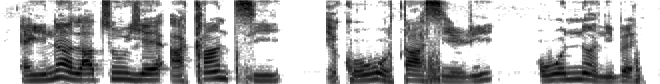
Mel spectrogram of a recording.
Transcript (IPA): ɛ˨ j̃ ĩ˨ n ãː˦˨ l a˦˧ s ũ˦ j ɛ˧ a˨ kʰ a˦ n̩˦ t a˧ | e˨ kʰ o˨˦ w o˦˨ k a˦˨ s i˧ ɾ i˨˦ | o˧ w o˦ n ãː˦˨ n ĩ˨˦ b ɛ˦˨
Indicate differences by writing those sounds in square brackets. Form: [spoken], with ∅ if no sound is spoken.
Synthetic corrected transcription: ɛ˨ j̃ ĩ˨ n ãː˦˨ l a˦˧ [t] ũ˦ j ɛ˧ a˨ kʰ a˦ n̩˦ t [i˧] | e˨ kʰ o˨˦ w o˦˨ [t] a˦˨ s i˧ ɾ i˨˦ | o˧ w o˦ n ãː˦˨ n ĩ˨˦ b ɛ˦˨

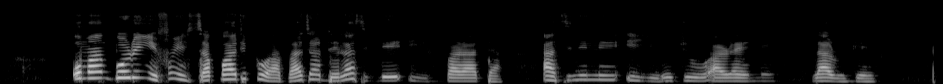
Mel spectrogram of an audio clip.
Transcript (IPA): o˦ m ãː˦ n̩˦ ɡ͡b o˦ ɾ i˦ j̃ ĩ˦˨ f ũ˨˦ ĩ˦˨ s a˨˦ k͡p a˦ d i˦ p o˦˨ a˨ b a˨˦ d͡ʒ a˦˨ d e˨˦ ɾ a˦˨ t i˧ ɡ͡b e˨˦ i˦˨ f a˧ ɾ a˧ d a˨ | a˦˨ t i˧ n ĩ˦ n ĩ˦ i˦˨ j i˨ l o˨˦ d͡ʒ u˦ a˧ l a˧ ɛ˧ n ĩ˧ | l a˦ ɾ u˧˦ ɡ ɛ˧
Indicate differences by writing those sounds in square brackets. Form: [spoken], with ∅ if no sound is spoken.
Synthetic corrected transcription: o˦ m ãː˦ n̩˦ ɡ͡b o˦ ɾ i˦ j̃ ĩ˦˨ f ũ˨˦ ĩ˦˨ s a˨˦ k͡p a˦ d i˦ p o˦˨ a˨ b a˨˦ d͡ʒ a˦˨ d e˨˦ [l] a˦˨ t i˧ ɡ͡b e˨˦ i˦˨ f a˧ ɾ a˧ d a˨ | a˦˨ t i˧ n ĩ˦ n ĩ˦ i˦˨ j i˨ l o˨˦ d͡ʒ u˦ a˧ [ɾ] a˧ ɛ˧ n ĩ˧ | l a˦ ɾ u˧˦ ɡ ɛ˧

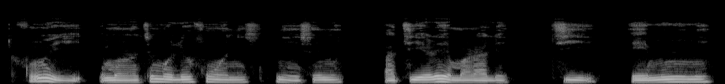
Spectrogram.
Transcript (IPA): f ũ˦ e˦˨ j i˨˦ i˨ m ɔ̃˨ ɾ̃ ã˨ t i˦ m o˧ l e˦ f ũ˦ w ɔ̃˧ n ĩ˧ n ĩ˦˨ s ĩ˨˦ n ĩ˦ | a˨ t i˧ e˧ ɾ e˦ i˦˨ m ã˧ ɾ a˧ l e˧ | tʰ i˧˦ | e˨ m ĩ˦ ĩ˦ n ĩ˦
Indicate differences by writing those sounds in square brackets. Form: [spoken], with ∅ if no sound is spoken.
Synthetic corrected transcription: f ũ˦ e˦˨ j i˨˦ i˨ m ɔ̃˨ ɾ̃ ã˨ t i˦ m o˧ l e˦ f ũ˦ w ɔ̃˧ n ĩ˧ n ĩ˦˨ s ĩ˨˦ n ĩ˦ | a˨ t i˧ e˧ ɾ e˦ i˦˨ m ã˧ ɾ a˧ l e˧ | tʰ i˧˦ | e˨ m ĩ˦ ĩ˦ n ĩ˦

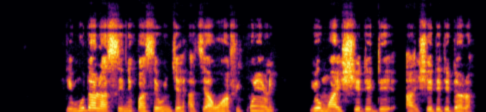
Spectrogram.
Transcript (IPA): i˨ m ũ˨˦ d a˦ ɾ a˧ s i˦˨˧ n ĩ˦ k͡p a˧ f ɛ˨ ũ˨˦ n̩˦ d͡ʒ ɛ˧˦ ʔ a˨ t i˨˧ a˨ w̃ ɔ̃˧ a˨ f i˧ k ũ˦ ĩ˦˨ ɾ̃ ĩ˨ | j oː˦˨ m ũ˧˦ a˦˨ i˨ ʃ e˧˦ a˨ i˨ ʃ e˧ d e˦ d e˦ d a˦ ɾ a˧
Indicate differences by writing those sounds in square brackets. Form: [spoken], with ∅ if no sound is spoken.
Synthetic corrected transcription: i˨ m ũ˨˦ d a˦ ɾ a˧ s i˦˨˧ n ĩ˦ k͡p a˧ [s] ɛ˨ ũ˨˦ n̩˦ d͡ʒ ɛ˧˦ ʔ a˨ t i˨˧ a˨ w̃ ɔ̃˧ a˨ f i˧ k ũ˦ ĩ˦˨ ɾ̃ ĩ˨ | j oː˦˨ m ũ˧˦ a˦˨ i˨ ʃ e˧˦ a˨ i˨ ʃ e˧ d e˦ d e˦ d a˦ ɾ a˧

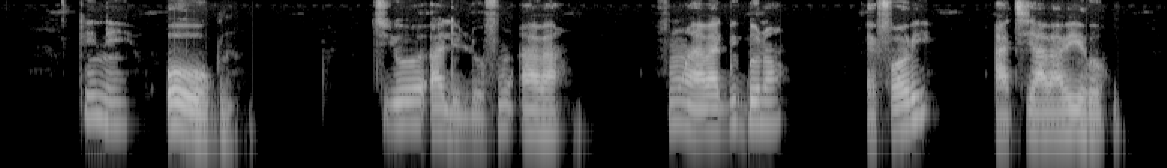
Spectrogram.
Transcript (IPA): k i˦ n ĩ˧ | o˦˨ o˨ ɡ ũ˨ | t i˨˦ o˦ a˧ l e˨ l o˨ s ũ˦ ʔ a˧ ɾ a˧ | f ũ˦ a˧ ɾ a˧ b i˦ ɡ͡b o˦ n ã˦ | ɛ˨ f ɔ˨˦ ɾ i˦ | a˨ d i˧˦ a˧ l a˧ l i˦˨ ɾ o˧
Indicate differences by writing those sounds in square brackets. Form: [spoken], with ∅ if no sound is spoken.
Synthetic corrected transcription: k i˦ n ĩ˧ | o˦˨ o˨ ɡ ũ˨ | t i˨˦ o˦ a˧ l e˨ l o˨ [f] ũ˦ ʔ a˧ ɾ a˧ | f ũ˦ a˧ ɾ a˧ [ɡ͡b] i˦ ɡ͡b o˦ n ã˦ | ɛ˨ f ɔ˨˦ ɾ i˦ | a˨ [t] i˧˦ a˧ [ɾ] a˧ [ɾ] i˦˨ ɾ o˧

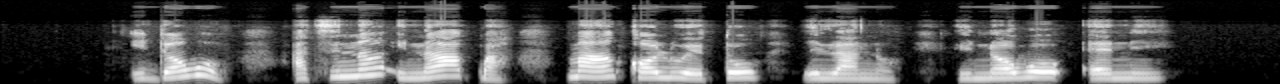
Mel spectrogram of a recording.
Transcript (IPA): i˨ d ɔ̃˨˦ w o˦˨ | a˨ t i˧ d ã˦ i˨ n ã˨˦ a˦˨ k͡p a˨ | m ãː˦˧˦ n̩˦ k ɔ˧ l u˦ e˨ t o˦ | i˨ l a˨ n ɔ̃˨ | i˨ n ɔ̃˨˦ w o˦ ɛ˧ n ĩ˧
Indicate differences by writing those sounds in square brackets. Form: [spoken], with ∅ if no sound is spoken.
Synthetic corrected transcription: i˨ d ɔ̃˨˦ w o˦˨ | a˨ t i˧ [n] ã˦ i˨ n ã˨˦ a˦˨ k͡p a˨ | m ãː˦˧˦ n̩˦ k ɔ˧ l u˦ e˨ t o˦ | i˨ l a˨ n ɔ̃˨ | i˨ n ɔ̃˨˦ w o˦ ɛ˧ n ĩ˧

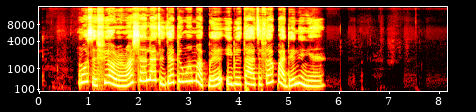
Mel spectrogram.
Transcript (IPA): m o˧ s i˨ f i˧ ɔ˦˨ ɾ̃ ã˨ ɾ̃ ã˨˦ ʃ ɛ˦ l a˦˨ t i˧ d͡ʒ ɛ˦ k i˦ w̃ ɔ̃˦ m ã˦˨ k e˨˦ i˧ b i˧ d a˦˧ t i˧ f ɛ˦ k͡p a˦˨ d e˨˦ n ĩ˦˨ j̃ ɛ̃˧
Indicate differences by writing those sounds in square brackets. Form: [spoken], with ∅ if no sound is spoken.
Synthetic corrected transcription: m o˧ s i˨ f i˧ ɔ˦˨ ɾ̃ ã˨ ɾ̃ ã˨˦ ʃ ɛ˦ l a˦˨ t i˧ d͡ʒ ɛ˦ k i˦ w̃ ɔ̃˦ m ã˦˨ [k͡p] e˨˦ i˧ b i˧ [t] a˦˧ t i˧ f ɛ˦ k͡p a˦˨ d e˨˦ n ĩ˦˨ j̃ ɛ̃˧

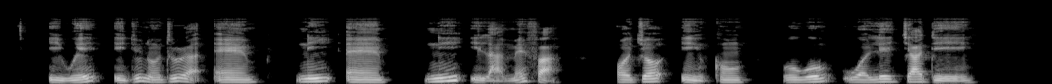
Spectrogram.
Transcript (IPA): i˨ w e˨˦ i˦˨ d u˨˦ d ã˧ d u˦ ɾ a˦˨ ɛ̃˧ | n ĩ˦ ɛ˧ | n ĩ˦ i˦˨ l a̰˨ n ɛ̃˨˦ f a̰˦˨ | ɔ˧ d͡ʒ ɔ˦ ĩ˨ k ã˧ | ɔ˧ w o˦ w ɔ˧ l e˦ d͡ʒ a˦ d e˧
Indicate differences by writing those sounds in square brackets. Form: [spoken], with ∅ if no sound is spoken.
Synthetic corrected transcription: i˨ w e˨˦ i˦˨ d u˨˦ [n] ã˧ d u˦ ɾ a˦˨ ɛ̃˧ | n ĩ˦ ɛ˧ | n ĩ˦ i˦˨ l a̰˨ [m] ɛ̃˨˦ f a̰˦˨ | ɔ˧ d͡ʒ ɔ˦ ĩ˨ k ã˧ | [o˧] w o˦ w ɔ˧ l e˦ d͡ʒ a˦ d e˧

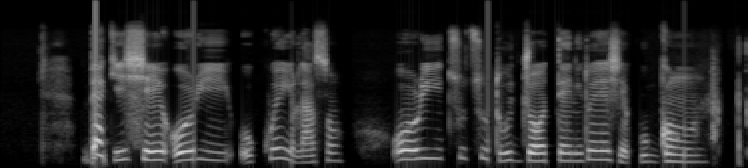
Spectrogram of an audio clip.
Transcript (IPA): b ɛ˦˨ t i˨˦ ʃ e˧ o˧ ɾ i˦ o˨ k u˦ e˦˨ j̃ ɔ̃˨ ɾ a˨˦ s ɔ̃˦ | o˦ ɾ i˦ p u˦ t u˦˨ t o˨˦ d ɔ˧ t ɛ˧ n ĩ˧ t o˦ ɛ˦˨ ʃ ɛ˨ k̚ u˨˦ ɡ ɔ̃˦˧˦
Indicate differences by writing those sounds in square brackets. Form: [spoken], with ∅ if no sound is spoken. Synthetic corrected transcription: b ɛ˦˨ [k] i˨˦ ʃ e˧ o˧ ɾ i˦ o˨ k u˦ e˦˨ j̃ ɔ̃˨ [l] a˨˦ s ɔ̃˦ | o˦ ɾ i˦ [t] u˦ t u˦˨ t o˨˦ [d͡ʒ] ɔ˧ t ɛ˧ n ĩ˧ t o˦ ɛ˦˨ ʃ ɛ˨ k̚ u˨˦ ɡ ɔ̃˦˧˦

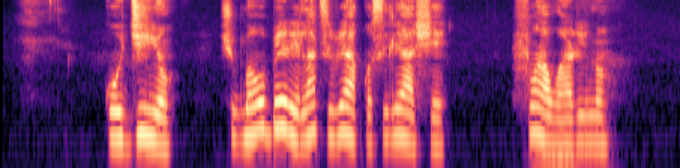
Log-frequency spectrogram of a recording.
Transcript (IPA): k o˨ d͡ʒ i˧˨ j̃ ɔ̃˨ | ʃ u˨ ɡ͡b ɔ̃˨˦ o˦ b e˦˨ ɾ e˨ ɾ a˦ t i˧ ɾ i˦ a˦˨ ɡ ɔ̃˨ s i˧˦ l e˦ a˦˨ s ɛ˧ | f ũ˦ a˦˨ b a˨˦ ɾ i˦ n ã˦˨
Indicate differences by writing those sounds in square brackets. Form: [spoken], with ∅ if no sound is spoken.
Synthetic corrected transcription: k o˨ d͡ʒ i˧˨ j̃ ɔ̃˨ | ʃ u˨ ɡ͡b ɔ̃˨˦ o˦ b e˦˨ ɾ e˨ [l] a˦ t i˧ ɾ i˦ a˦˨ [k] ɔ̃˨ s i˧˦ l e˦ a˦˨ [ʃ] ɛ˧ | f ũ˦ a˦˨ [w] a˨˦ ɾ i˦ n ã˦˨

